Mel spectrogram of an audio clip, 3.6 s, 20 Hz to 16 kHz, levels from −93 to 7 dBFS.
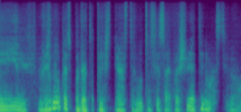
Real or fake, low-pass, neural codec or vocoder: fake; 14.4 kHz; codec, 44.1 kHz, 0.9 kbps, DAC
